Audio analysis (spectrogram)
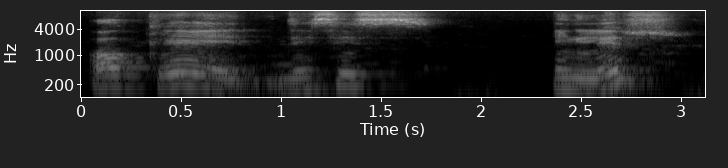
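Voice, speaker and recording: A man's voice: a little high, drawn-out words, darkish tone, slight background noise. A man from Mexico with a Mexican Spanish accent, a native Spanish speaker talking in hesitant learner English on a video call. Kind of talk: casual video-call lesson chat.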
